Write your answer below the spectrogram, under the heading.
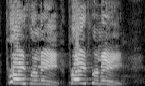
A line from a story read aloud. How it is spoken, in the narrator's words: the little boy cried out loudly to the congregation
